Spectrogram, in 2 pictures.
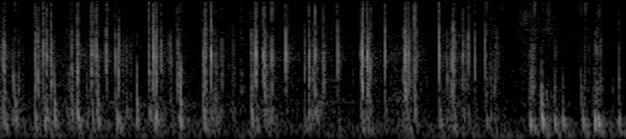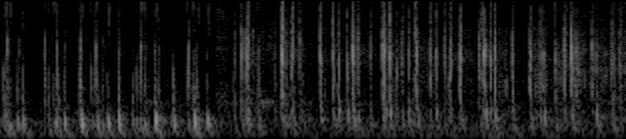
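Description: An olive faux leather lace-up boot with a black rubber platform is held and turned, then set on the floor while long nails tap its toe and sole. The result is a rapid, steady run of short, dry clicks and taps with a soft midrange body and a bright edge, each dying away almost instantly.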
